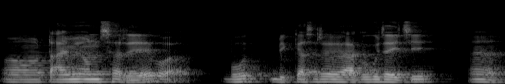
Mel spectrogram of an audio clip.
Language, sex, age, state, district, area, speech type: Odia, male, 30-45, Odisha, Dhenkanal, rural, spontaneous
